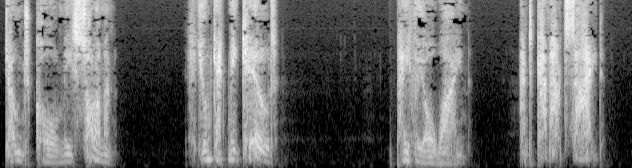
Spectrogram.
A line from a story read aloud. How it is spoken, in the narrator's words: said the man in a low, frightened voice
